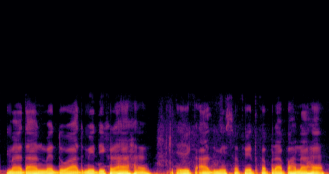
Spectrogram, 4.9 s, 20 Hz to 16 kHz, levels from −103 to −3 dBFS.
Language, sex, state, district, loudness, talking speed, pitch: Hindi, male, Bihar, Patna, -13 LUFS, 160 wpm, 105 Hz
